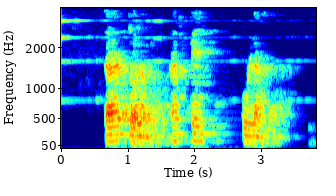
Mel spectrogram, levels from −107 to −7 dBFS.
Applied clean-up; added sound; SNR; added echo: classical method WPE with log-MMSE.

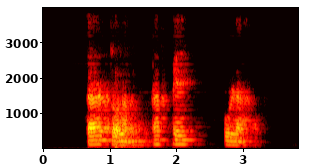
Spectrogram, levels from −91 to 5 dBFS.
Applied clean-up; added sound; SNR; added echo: neural mask model DeepFilterNet 3.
